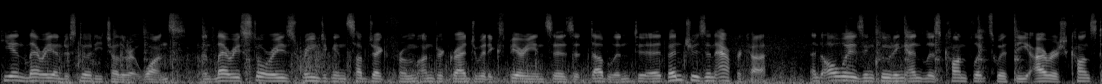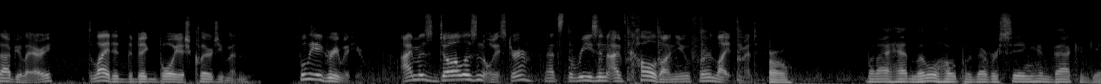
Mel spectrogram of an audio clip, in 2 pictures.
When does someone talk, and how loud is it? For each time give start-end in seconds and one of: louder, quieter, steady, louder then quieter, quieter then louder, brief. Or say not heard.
0.0-22.0 steady.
